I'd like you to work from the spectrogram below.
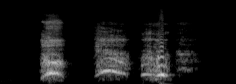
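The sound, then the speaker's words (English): A series of sharp, loud gasps, three strong breathy intakes in quick succession followed by a softer fourth, clear with no talking. “suddenly and loudly gasps.”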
